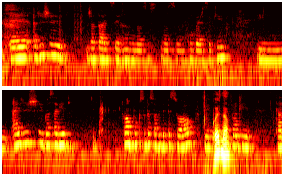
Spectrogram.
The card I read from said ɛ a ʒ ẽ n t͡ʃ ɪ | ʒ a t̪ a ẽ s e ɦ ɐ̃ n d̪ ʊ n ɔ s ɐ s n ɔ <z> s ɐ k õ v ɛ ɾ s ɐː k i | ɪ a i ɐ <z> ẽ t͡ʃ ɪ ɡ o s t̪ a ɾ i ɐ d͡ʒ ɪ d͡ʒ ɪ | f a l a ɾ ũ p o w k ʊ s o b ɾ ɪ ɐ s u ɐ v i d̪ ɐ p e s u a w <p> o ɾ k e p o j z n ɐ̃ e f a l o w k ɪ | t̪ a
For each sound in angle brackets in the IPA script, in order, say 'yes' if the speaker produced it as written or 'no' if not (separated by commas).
no, no, yes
